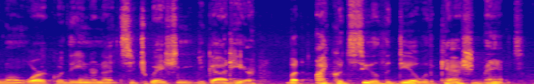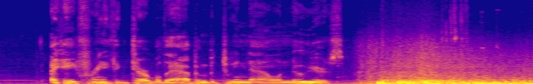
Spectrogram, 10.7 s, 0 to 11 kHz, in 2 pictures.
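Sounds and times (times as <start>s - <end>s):
speech: 0.1s - 5.3s, 5.9s - 10.0s
thunder rumbling during a snowstorm: 8.7s - 10.6s.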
